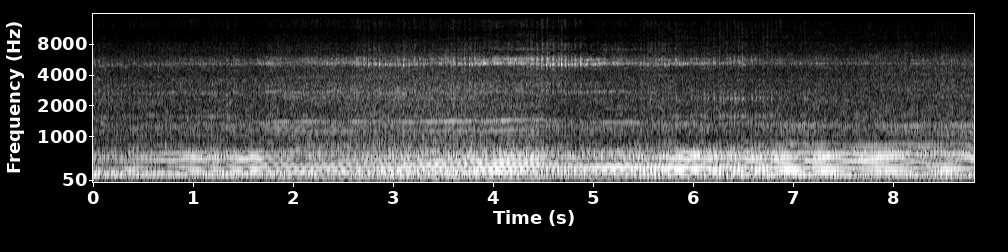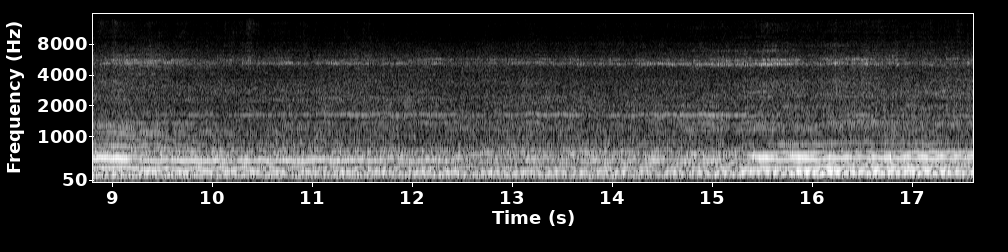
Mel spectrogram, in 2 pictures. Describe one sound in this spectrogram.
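A hovercraft engine drones steadily nearby, its pitch rising and falling.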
